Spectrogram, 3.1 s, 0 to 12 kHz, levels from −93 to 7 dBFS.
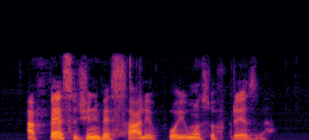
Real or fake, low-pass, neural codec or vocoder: real; 7.2 kHz; none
